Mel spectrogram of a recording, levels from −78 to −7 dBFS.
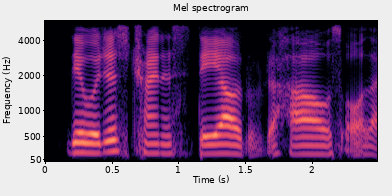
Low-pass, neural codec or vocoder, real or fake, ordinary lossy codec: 5.4 kHz; none; real; none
